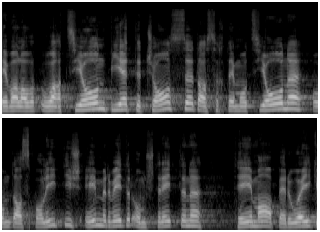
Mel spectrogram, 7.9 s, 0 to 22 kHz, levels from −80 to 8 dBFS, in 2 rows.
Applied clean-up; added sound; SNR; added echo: none; none; none; none.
